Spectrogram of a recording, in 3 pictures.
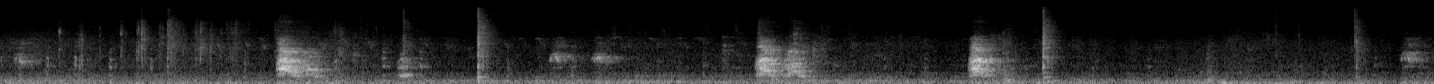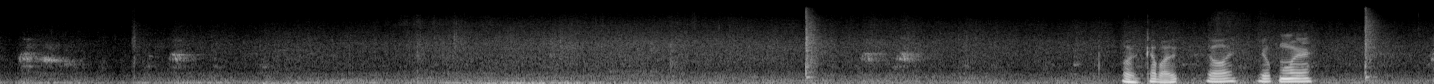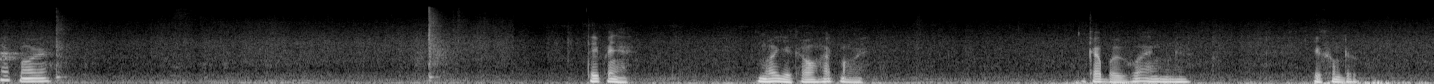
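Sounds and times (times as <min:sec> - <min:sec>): wind buffeting microphone: 0:00.0 - 0:43.0
dog barking: 0:02.8 - 0:04.3, 0:05.5 - 0:06.3, 0:07.5 - 0:08.3, 0:09.7 - 0:10.2, 0:14.0 - 0:15.2, 0:16.0 - 0:16.4, 0:22.9 - 0:23.6.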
